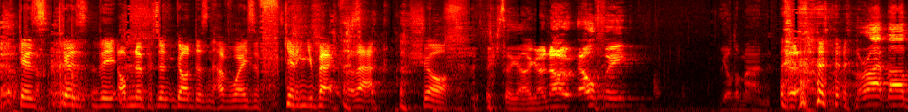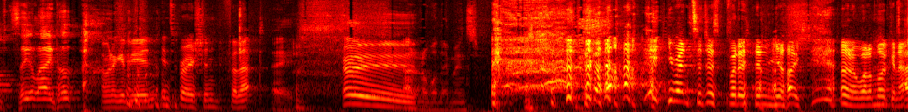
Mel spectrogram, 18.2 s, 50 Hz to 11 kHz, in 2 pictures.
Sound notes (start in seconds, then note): 14.0 laughs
